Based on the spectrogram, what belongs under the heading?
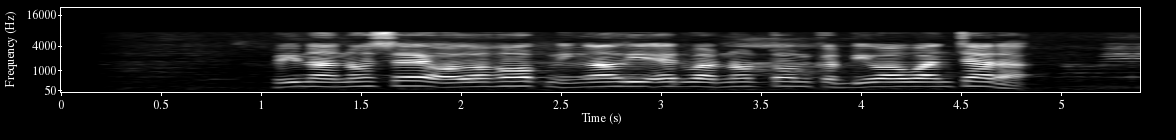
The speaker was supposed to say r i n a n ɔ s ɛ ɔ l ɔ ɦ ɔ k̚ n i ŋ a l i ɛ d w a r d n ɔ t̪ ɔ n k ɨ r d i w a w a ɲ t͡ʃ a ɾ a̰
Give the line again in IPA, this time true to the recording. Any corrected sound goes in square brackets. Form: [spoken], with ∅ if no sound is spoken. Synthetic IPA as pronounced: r i n a n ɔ s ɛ ɔ l ɔ ɦ ɔ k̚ n i ŋ a l i ɛ d w a r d n ɔ t̪ ɔ n k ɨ r d i w a w a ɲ t͡ʃ a ɾ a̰

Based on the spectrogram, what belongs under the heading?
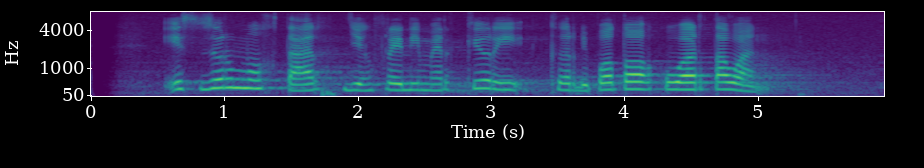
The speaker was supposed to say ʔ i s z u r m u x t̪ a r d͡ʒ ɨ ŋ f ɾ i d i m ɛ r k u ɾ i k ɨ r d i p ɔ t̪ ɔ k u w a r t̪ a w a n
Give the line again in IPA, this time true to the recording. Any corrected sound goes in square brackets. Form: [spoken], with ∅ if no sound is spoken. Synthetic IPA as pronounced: ʔ i s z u r m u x t̪ a r d͡ʒ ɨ ŋ f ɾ [ɛ] d i m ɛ r k u ɾ i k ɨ r d i p ɔ t̪ ɔ k u w a r t̪ a w a n

